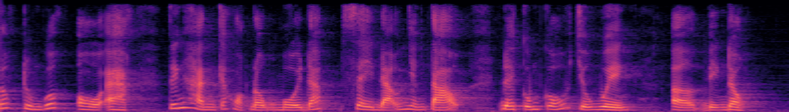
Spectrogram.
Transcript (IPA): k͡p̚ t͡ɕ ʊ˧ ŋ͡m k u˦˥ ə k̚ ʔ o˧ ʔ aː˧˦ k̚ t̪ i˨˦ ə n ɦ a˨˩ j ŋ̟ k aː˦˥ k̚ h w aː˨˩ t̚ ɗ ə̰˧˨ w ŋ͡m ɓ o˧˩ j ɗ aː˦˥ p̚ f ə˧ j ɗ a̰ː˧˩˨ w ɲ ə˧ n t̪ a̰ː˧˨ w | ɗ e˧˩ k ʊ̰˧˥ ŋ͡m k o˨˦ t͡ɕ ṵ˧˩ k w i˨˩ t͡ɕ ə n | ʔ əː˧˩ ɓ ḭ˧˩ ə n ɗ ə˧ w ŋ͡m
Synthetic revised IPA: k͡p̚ t͡ɕ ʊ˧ ŋ͡m k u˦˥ ə k̚ ʔ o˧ ʔ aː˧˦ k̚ t̪ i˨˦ ə n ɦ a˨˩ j ŋ̟ k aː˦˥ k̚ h w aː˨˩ t̚ ɗ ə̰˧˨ w ŋ͡m ɓ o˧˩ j ɗ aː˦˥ p̚ s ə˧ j ɗ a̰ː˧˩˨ w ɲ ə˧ n t̪ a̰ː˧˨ w | ɗ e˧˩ k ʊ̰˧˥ ŋ͡m k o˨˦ t͡ɕ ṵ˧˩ k w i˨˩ ə n | ʔ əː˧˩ ɓ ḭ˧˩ ə n ɗ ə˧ w ŋ͡m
